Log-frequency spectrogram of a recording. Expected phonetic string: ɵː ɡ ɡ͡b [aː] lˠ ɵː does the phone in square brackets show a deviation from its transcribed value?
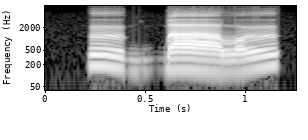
no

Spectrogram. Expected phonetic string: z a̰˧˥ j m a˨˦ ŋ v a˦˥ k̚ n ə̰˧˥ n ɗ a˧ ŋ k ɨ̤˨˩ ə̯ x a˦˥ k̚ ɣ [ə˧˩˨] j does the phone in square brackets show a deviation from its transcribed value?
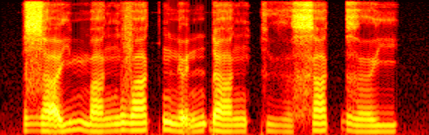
yes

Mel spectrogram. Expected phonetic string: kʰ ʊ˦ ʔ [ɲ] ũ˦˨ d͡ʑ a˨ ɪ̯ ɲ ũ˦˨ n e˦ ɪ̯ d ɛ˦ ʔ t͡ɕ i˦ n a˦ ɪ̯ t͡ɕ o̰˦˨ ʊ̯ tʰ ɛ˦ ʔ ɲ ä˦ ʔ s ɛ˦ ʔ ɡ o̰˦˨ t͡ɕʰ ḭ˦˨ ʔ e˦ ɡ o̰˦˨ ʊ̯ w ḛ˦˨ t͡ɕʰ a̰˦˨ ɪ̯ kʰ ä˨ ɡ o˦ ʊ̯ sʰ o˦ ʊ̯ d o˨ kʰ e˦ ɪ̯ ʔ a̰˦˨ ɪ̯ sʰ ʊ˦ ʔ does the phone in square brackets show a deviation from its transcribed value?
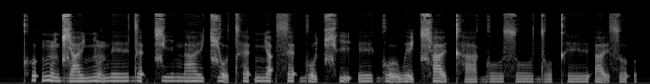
yes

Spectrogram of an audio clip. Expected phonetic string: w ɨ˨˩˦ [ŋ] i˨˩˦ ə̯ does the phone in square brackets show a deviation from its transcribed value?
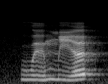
yes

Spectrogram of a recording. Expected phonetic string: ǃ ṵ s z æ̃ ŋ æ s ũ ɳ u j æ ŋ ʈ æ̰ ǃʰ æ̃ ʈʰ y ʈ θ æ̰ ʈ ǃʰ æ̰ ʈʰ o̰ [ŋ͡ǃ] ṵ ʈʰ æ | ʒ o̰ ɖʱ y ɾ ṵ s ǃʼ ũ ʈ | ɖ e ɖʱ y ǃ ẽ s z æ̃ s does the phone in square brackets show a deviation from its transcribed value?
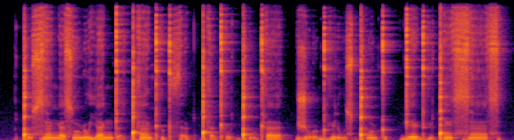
yes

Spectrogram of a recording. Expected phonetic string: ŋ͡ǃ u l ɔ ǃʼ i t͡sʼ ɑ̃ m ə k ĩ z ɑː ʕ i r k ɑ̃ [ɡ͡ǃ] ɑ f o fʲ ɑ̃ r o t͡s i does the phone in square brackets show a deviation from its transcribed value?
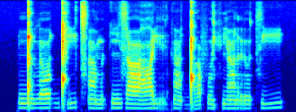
no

